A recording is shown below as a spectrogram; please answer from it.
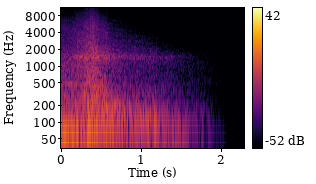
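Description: A whoosh sound effect of a logo transition about half a second in, over the ringing tail of theme music, fading out to silence near the end.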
